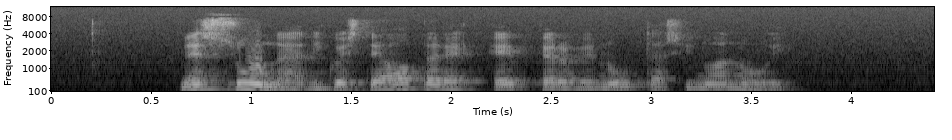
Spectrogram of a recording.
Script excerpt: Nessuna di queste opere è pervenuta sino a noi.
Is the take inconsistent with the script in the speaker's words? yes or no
no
